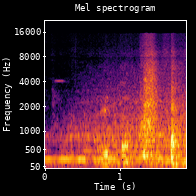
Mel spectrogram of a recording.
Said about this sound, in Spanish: Sí, sí, sí, dejó su marca sin duda acá el aire acondicionado.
